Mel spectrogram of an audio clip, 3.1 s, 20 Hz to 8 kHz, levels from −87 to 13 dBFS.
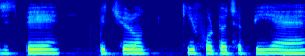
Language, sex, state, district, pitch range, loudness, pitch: Hindi, female, Bihar, Saharsa, 180-190 Hz, -37 LUFS, 190 Hz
